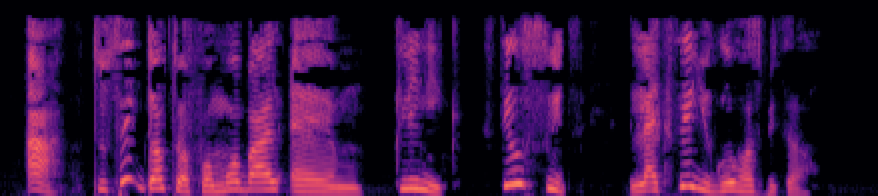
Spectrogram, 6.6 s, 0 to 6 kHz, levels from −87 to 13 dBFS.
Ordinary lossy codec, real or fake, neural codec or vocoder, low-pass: MP3, 24 kbps; real; none; 5.4 kHz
